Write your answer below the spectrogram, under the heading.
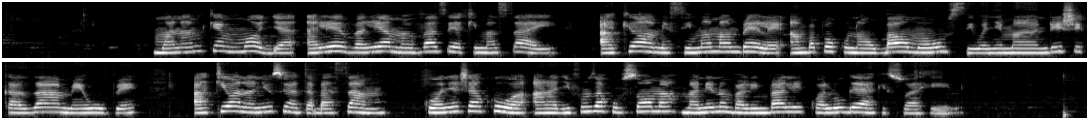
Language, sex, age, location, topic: Swahili, male, 25-35, Dar es Salaam, education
